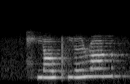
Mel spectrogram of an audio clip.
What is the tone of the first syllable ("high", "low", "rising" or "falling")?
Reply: rising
